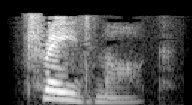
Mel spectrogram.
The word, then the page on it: trademark: ‘treıdmɑ:rk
